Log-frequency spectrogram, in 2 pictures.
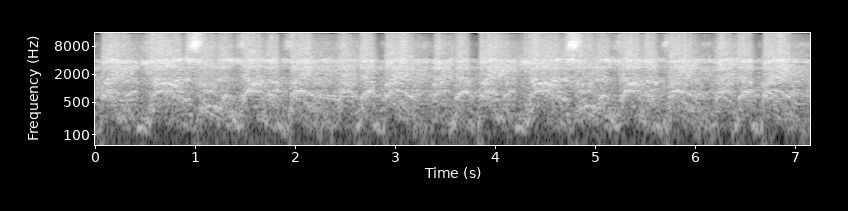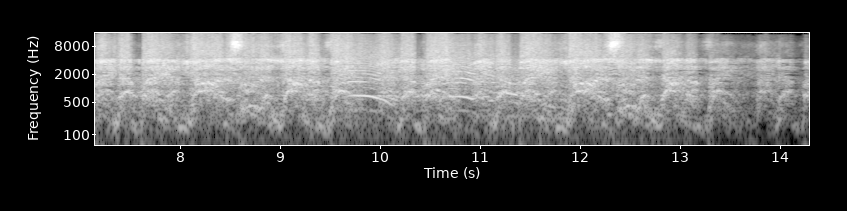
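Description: A crowd chants loudly in unison.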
